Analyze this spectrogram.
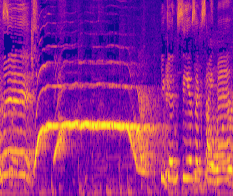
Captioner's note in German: schreit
